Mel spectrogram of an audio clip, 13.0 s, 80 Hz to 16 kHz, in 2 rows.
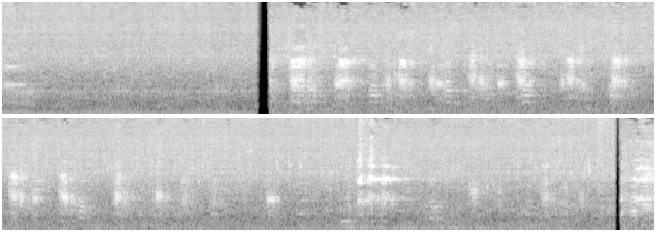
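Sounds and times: flamingos calling: 2.7 - 13.0.

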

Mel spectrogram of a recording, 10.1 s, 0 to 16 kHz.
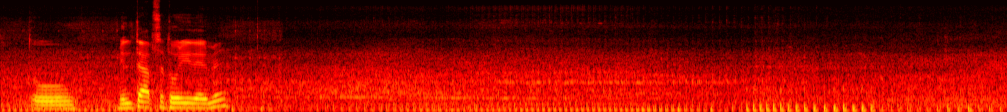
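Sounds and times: motorcycle engine running: 5.2 - 10.0.

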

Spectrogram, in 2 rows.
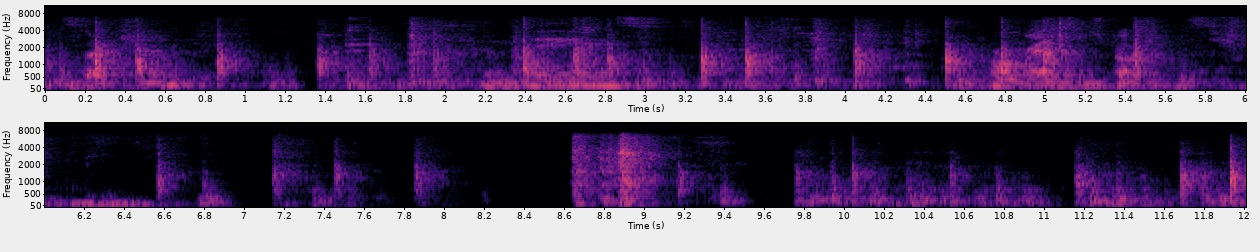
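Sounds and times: writing strokes on a board: 4.8 - 7.4.

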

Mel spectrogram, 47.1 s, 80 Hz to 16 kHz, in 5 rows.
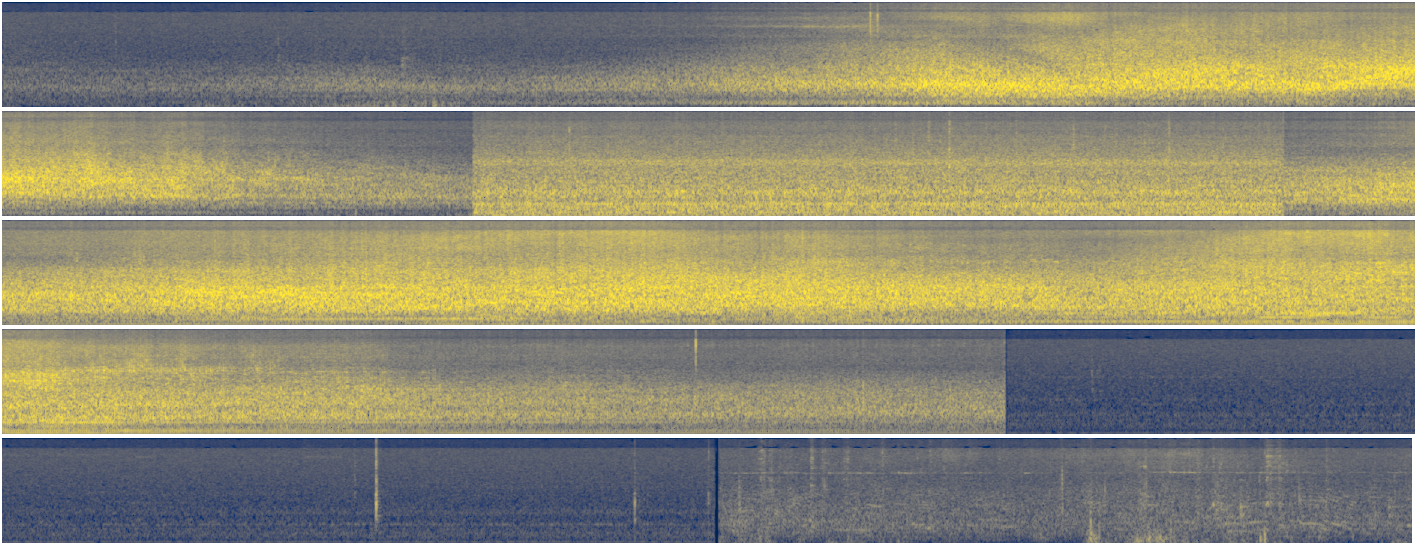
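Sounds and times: tyre and road noise: 1.8 - 35.0, 42.0 - 47.0
car engine hum: 4.5 - 35.0.

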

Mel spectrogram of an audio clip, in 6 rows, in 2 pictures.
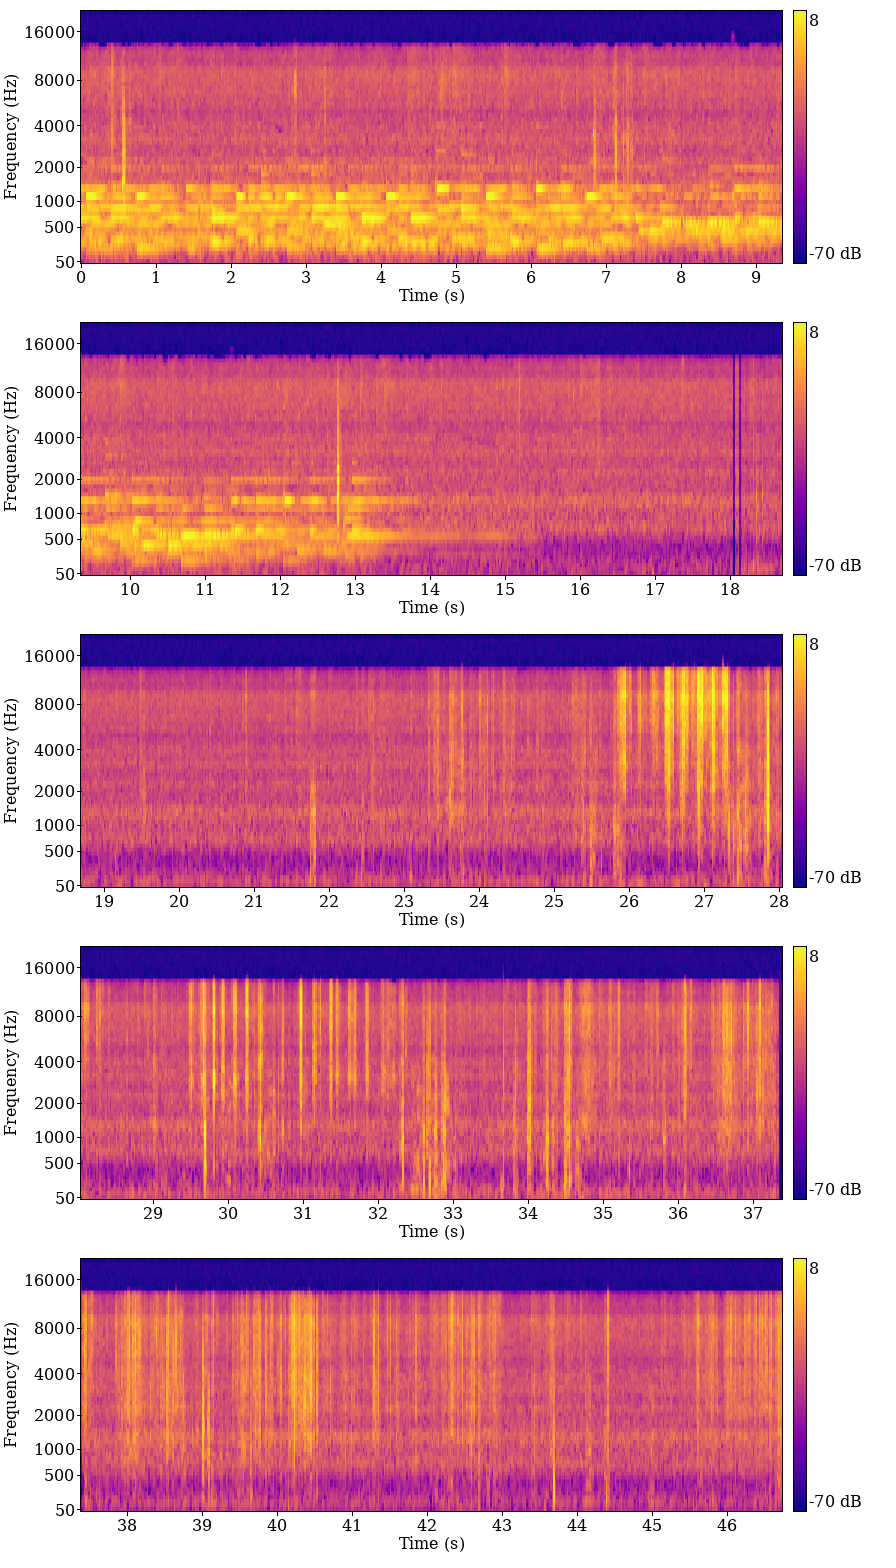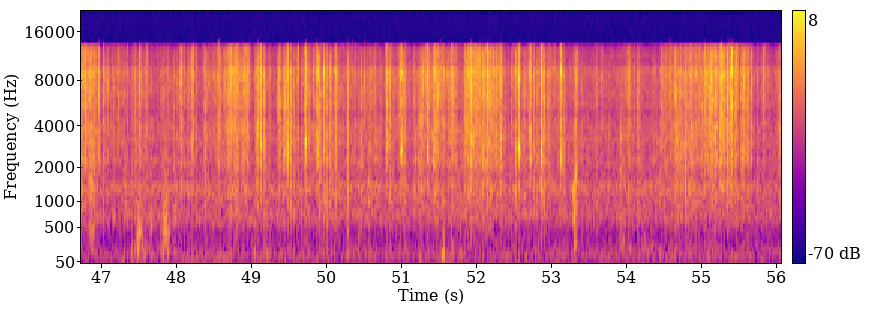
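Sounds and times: flower wrapping crackling: 0.0 - 16.4, 20.7 - 33.0, 33.9 - 56.0
steady low hum: 0.0 - 56.0.

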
